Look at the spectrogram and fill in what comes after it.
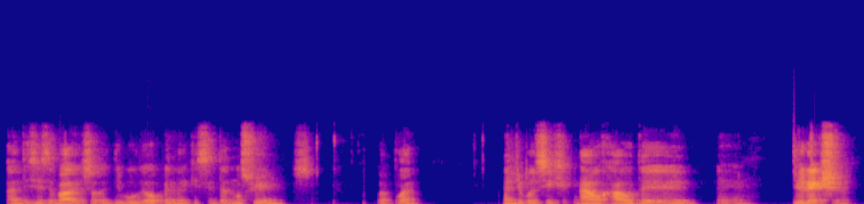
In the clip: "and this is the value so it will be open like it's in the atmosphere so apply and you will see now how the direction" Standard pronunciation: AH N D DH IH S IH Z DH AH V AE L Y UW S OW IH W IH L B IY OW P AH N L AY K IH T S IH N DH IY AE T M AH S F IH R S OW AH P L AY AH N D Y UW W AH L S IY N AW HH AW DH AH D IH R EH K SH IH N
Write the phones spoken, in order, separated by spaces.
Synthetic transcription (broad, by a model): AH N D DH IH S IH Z DH AH B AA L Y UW S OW IH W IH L B IY OW P AH N L AY K IH T S IH N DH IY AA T M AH S F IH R S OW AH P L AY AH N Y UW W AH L S IY N AW HH AW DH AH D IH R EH K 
